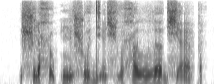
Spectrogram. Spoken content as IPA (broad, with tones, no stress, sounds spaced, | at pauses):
ʂ i˦ ħ ṵ˦ p nʲ ə̰˧ ʂ u˦ dʲ æ̰˨ ɕ ṵ˧ ħ ʌ˧ l u˧ l ɜ˦ ɡ ɕ æ̰˦ p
